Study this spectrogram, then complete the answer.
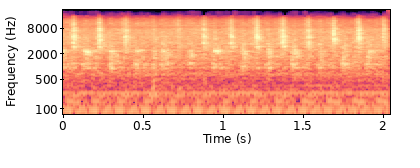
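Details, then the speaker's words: Two-wheel-drive C20 truck restarted at idle after failing suddenly while driving ("kerplunk"); a loud, sharp, regular knock pounds about six times per second. Deep bottom-end knock, sounds pretty bad; spun bearing suspected by others, unconfirmed. "Doesn't sound, yeah, it sounds pretty bad."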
